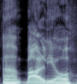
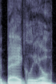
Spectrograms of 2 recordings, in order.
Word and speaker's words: Baglio: There was a book that came out a few years ago by a journalist, Matt Baglio, would be the Italian way to pronounce his name, but it's probably Baglio, B-A-G-L-I-O is probably how he says it.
